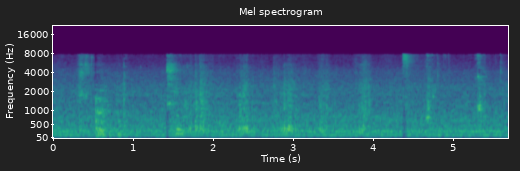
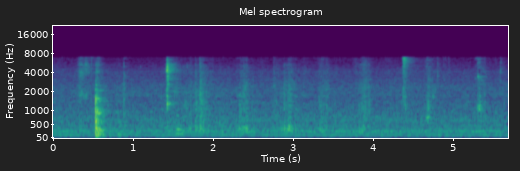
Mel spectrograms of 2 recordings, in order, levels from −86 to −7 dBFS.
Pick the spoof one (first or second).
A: second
